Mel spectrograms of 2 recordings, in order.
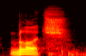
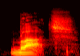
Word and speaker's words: Blutch: It's a pen name Blutch or Blutch. They're both correct ways to pronounce it because I never make mistakes with pronunciation.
